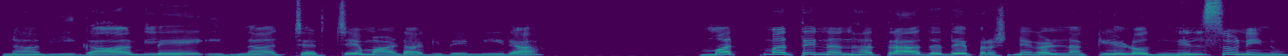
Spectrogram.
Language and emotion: Kannada, angry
